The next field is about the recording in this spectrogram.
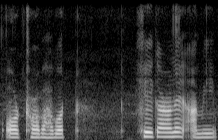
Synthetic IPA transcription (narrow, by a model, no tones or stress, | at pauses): ɔɹtʰɔɹbʱabɔt̚ | xejkaɹɔnɛʔa̰mi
